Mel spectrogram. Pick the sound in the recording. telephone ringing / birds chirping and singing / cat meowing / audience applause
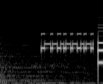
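telephone ringing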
